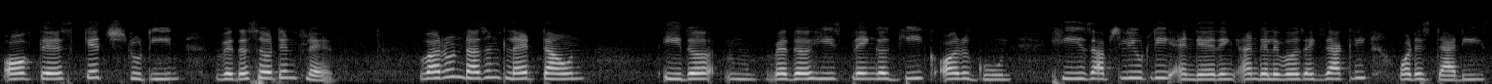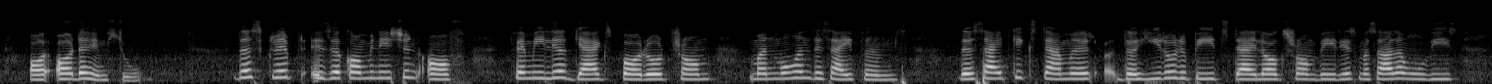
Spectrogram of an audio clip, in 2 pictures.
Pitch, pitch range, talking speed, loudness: 255 Hz, 240-280 Hz, 120 wpm, -22 LUFS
